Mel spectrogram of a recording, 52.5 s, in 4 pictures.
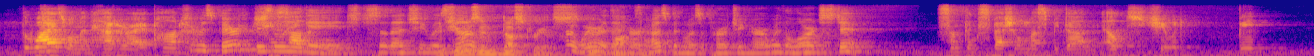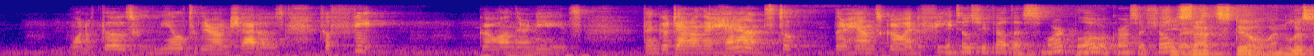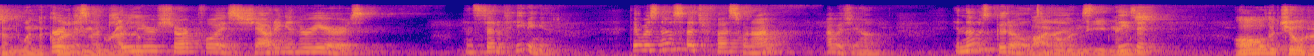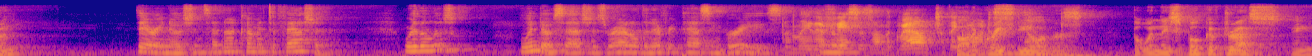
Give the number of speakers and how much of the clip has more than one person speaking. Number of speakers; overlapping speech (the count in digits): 3, about 17%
